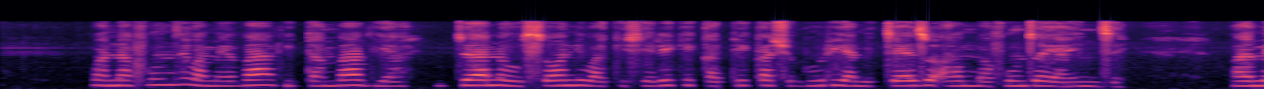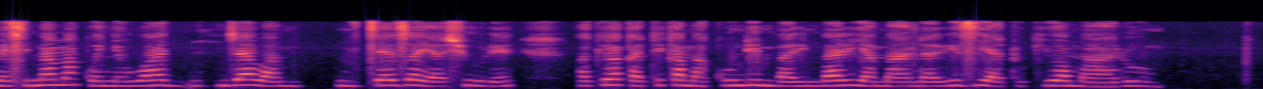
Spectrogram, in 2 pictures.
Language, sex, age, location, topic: Swahili, female, 18-24, Nairobi, education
